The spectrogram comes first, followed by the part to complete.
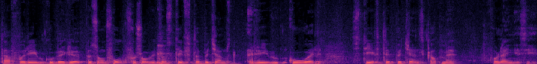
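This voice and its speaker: A man's medium-pitched voice at a fairly slow pace, with fairly even intonation, audible room echo and noticeable background noise. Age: old. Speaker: interviewer. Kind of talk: interview on stage.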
